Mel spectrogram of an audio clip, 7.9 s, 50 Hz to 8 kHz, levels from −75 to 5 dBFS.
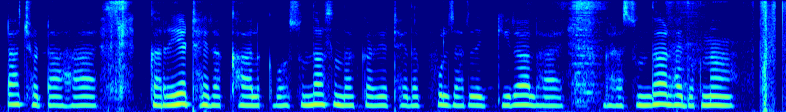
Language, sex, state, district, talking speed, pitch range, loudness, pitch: Magahi, female, Bihar, Jamui, 130 wpm, 230-245 Hz, -36 LUFS, 235 Hz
